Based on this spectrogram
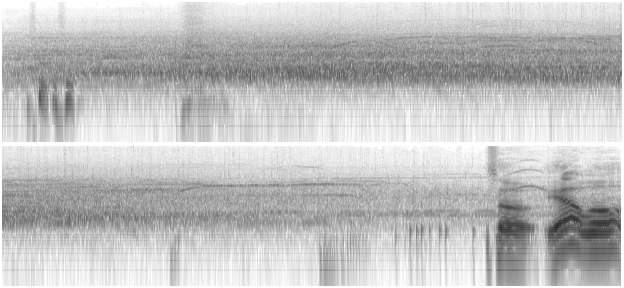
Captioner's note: cheers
